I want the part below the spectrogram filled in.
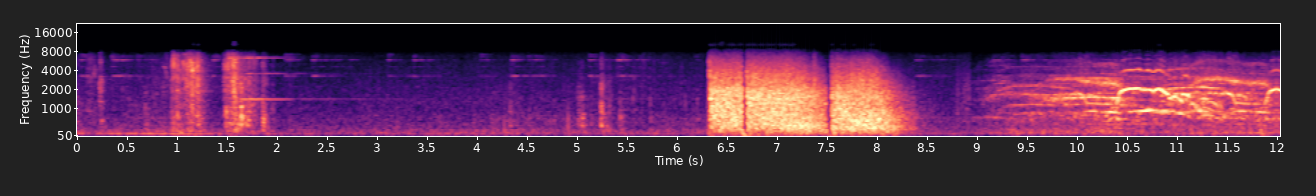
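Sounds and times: machine-gun fire: 0:06.4 - 0:08.4.

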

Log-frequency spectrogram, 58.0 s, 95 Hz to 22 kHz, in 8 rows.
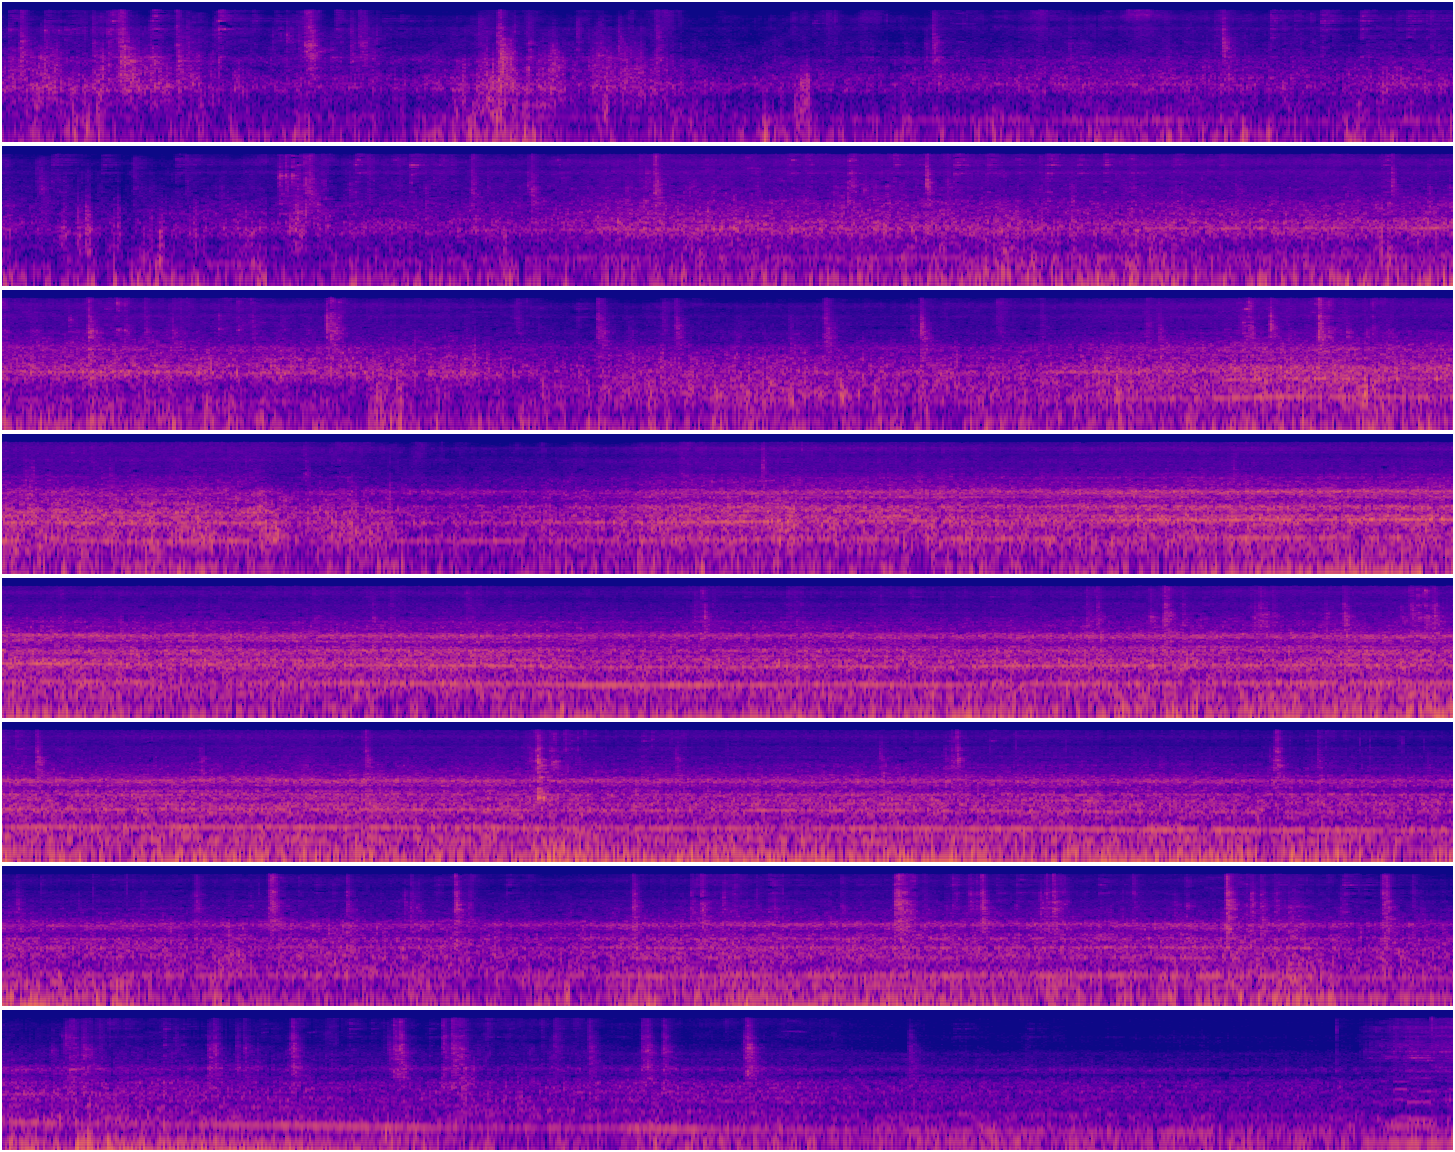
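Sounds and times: sharp clicks and knocks: 0:00.0 - 0:29.8, 0:30.6 - 0:55.7
engine whine: 0:00.0 - 0:58.0
vehicle engine drone: 0:00.0 - 0:58.0.

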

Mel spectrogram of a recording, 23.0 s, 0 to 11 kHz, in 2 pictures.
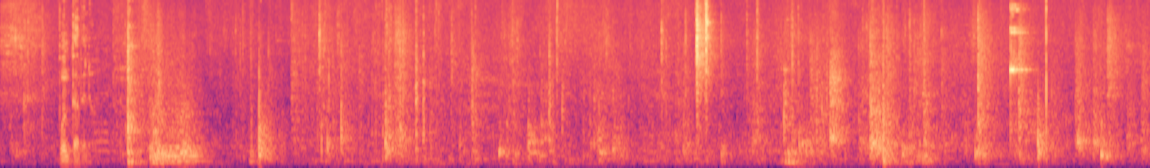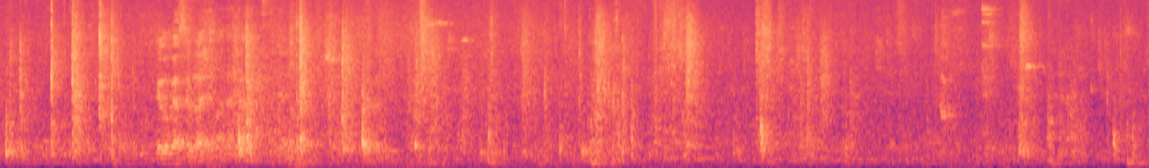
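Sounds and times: background chatter: 0:00.0 - 0:08.7, 0:10.6 - 0:22.7.

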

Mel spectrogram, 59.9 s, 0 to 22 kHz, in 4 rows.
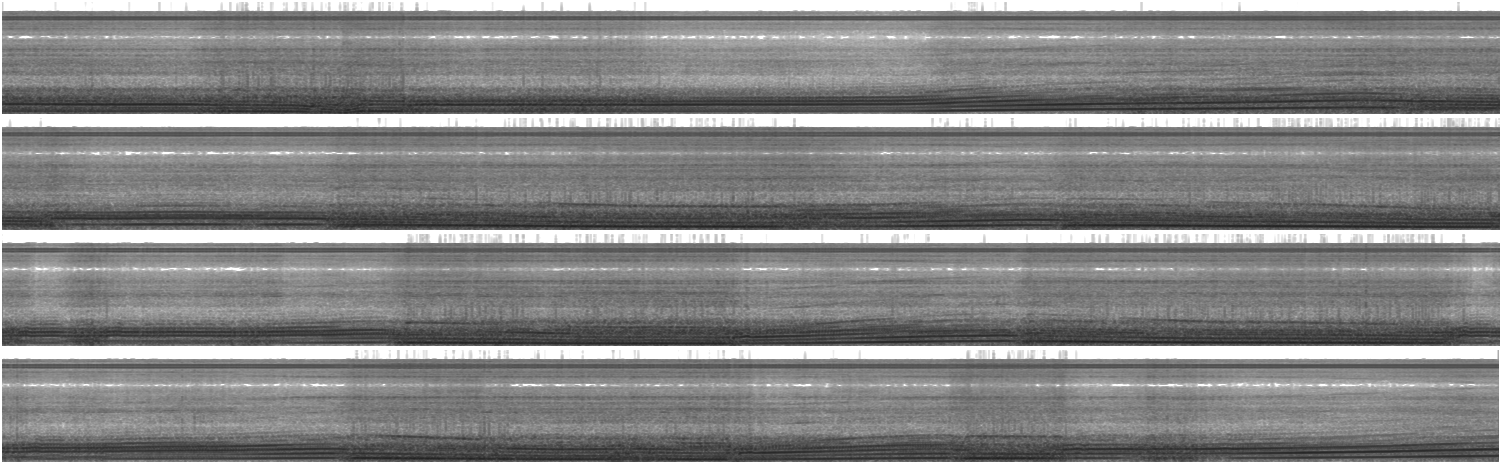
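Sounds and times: motorcycle engine at speed: 0:00.0 - 0:59.9.

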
